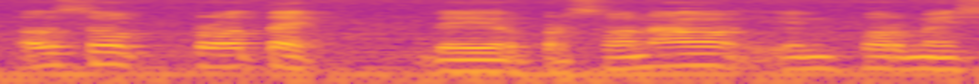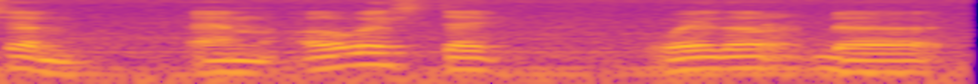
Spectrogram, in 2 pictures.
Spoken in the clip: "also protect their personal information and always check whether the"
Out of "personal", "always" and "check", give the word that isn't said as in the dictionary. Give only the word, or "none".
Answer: always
